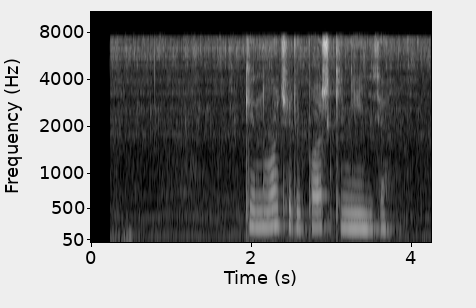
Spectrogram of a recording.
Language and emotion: Russian, neutral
